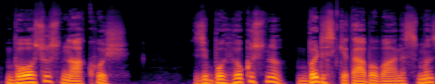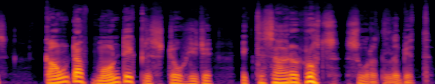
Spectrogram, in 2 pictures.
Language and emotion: Kashmiri, sad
